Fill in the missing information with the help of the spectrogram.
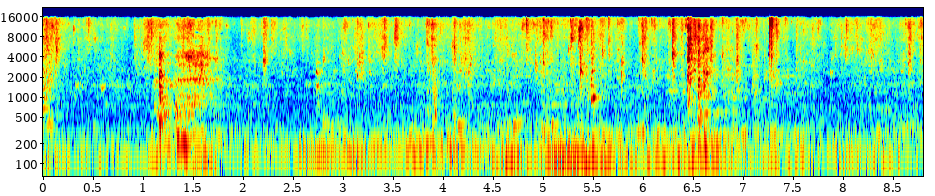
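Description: Kitchen tap running into a stainless-steel sink while things are rinsed, with a few knocks and clinks.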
